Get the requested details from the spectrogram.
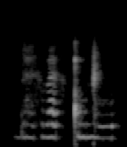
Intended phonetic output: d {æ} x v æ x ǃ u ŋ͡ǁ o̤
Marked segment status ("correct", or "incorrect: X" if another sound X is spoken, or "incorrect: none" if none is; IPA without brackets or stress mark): incorrect: æ̤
